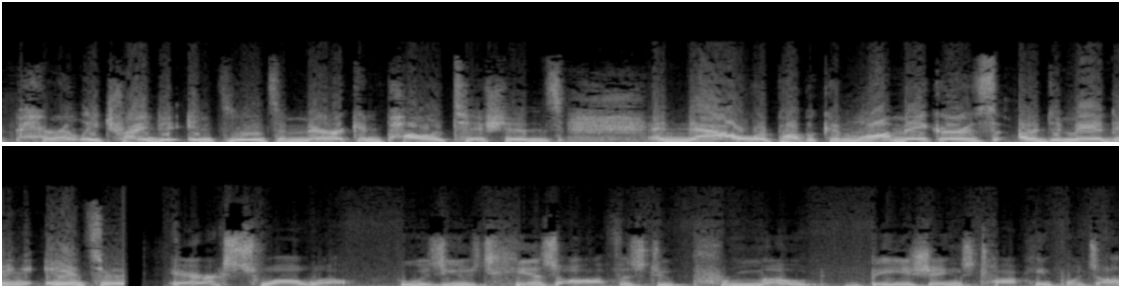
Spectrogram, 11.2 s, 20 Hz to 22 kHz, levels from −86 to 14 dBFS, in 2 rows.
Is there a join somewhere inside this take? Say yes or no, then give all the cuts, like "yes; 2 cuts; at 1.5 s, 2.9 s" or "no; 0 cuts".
no; 0 cuts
